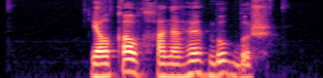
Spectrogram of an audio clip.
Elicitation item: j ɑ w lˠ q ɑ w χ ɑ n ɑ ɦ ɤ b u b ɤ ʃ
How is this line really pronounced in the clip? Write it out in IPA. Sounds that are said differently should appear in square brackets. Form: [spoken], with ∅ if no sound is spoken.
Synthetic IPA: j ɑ [∅] lˠ q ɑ w χ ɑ n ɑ ɦ ɤ b u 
